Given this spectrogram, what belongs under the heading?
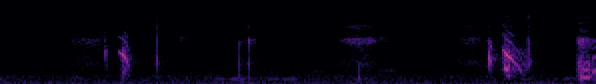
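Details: Young child troubled by hiccups: several short, abrupt vocal catches with small breathy sounds between them in a quiet room.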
